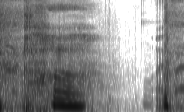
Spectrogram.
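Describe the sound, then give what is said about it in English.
A congested, nasal snort, followed by a humming, stuffy-sounding nasal noise. After a short silence, a second brief sniff or snort follows. The sounds could be a voice imitating a stuffed-up nose. “Blow your nose, bro. Go to the doctor about that shit.”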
